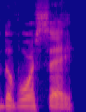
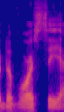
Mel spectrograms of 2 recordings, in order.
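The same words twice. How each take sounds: First: "divorcee" with the last syllable as "say"; divorcee ending in AY. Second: "divorcee" with the last syllable as "see"; divorcee ending in EE. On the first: Podcast host unsure of the word, "divorcee" ending in an AY sound. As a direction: say "divorcee" to rhyme with "day". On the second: Podcast host trying the other way, "divorcee" ending in an EE sound. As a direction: say "divorcee" to rhyme with "free". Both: Shown as a demonstration. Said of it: "I think is how you say it".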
